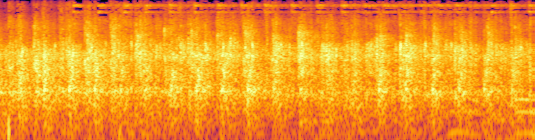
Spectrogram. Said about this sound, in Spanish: Amén. Gloria a Dios. Démosle un fuerte aplauso a nuestro Señor.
